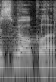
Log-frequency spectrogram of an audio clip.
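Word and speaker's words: свёкла: Есть эта буква, ударение всегда падает на нее, так что запомнить, короче, свекла.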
